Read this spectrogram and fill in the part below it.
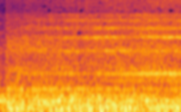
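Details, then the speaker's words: Kitchen AC indoor blower after greasing dry bearings: steady even rumble, no grinding, bearings now quiet; remaining whirring is belt noise from a failing motor pulley making the belt ride funny, new pulley recommended. "The motor pulley's going bad, so the belt's kind of riding funny in there, but bearings sound good. I don't hear that grinding sound coming from there anymore. That is just that freaking belt."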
